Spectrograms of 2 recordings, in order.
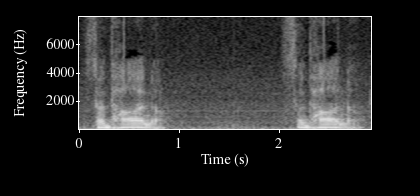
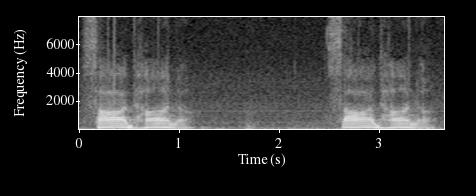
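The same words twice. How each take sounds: First: Sadhana said clearly; demo word. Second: Sadhana said slowly; sadhana, drawing out each syllable slowly; slow demo. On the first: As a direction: sadhana as a careful model. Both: Shown as a demonstration. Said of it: "this word would be pronounced".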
